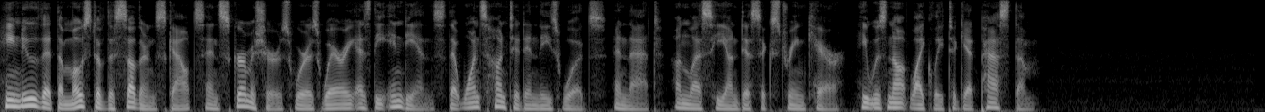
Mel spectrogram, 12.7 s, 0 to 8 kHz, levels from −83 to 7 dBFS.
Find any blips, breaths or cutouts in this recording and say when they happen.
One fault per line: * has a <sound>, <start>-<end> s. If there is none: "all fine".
all fine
